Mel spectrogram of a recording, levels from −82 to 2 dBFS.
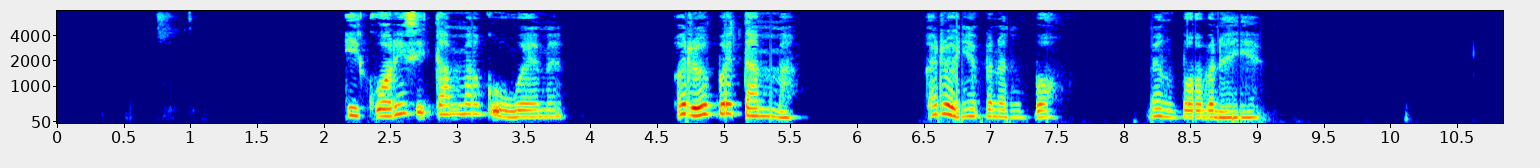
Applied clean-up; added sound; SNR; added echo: neural mask model DeepFilterNet 3.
